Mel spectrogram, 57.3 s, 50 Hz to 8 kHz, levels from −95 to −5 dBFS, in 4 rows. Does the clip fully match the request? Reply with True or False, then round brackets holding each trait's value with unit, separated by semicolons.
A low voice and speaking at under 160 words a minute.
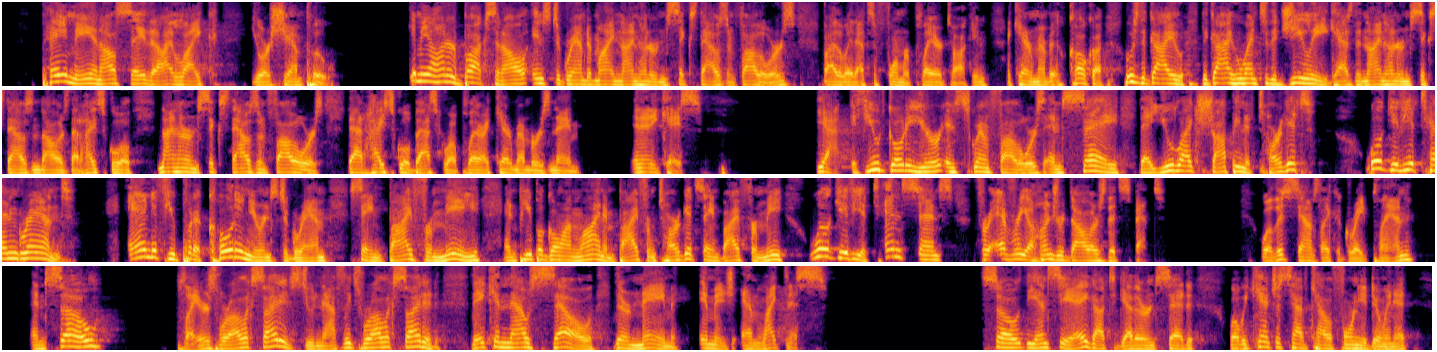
False (130 Hz; 175 wpm)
